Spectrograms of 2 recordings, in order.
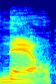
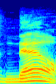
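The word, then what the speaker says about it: knell: I always thought it was a death nail. Yeah. No, it's a death nail. How do you spell it? K N E L L.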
